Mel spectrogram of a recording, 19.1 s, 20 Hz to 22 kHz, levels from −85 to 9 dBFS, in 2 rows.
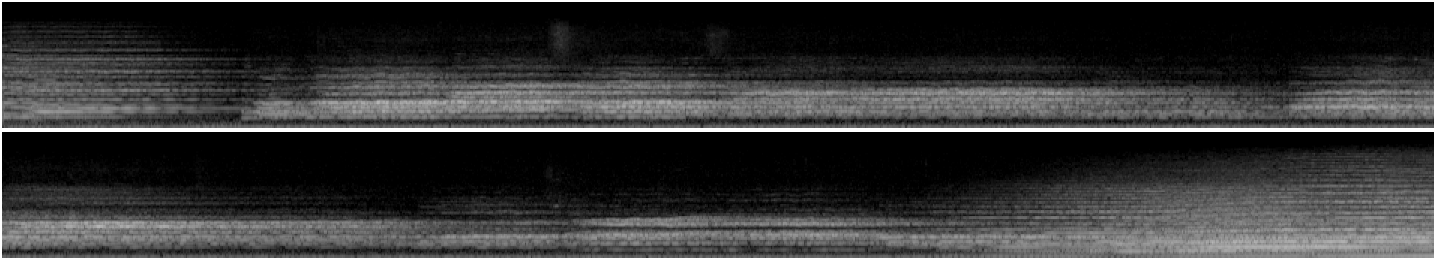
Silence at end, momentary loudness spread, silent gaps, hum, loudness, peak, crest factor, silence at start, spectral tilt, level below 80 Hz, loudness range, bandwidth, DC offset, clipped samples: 0 s; 16 LU; none; none; -29 LUFS; -10 dBFS; 18 dB; 0 s; -5.5 dB/octave; -48 dBFS; 7 LU; 15 kHz; under 0.1%; under 0.1%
